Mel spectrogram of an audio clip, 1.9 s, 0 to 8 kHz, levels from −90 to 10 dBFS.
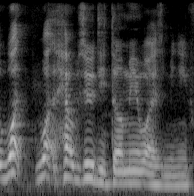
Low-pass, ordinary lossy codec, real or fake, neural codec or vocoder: none; none; real; none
